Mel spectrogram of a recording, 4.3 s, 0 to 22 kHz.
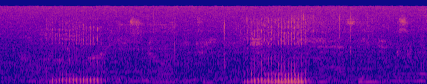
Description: Our Mastiff, "Paxton", snoring in his bed. He's 4 months old.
